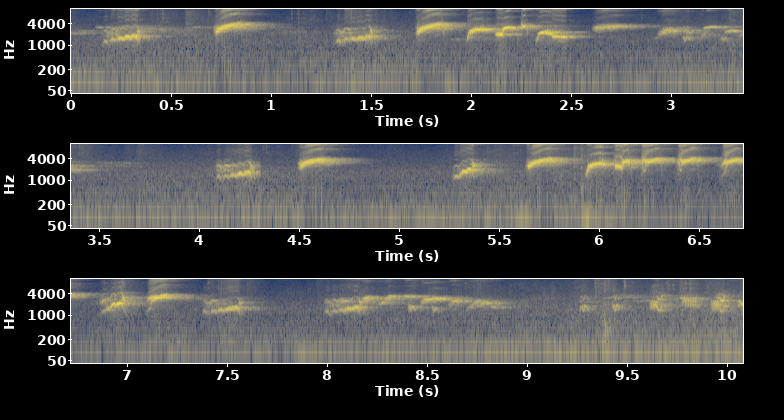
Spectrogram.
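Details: Red-whiskered bulbul in training for song produces a nearly continuous series of lively, liquid whistled phrases, quick up-and-down notes repeated in dense runs with brief gaps, loud and close throughout.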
